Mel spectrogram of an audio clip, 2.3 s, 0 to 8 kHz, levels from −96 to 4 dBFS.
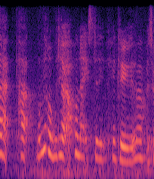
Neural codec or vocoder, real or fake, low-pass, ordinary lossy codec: codec, 16 kHz in and 24 kHz out, 0.6 kbps, FocalCodec, streaming, 2048 codes; fake; 7.2 kHz; none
